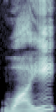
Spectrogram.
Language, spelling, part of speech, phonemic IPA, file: Cantonese, wai2, romanization, /wɐi˧˥/, Yue-wai2.ogg
- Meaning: Jyutping transcription of 喟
